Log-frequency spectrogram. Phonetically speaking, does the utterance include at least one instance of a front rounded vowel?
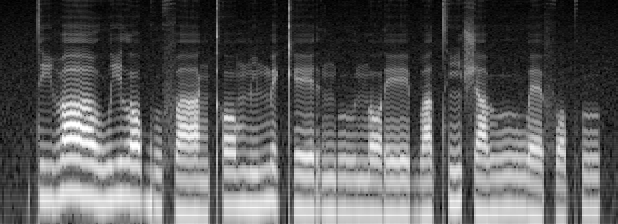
no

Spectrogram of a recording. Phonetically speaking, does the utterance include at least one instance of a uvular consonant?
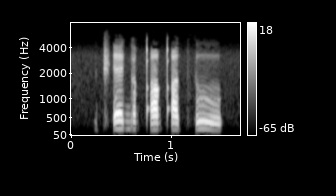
yes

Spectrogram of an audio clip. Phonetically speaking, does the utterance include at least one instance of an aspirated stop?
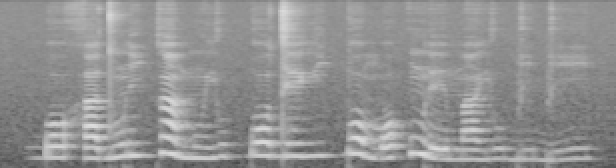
no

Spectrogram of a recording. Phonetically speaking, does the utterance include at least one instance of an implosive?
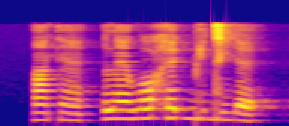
no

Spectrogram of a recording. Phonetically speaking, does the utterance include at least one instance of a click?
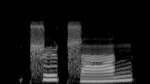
no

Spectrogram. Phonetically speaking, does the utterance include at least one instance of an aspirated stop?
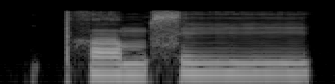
yes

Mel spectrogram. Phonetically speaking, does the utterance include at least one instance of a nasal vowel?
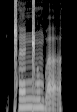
yes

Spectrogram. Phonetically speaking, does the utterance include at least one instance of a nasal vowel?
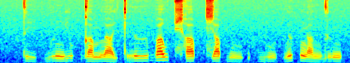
no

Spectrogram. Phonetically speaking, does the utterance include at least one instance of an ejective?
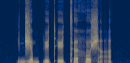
yes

